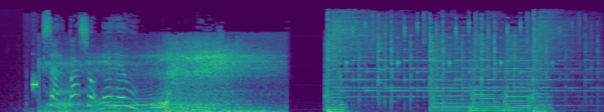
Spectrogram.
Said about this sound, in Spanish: Y así con ese rugido llega mi compañero Eric Morales.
